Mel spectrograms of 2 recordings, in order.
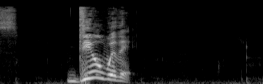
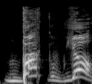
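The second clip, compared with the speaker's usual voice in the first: ordinary talk, nothing marked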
